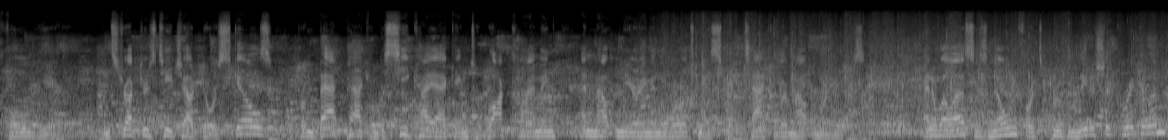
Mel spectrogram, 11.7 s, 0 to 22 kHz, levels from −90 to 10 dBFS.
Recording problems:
murmuring crowd; loud; throughout; 3 dB below the speech

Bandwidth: 15 kHz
